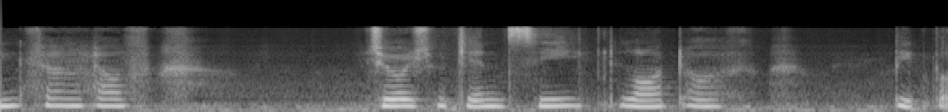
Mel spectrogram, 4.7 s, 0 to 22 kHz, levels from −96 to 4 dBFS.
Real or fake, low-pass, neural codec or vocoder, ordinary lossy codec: fake; none; codec, 16 kHz, 1 kbps, FunCodec, trained on LibriTTS, 50 frames a second; none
